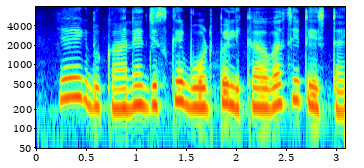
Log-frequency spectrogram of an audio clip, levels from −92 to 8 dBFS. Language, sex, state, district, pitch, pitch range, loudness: Hindi, female, Haryana, Jhajjar, 230 Hz, 215-255 Hz, -16 LUFS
